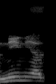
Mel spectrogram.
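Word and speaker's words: Niña: nerds for you to get the pronunciation of Nina right it's got one of those squiggly lines over the EM so what are you gonna do so the knee Mia the Pinta and the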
